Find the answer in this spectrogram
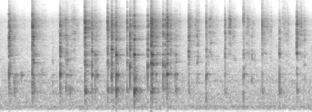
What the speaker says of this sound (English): Now we're going to mix that.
